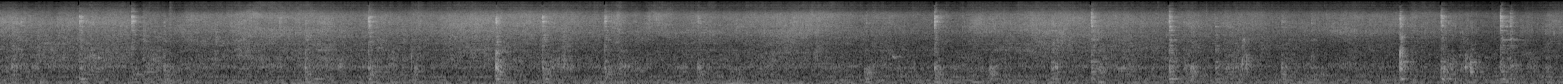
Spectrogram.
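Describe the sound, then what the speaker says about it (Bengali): Spices with turmeric and Kashmiri chilli powder being stir-fried in a pan, a continuous close sizzle with regular scraping strokes of a spatula throughout. "এটাকে ভালো করে এখন আমি কষবো।"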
